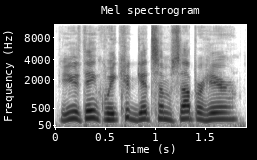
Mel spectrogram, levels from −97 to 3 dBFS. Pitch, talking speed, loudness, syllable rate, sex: 180 Hz, 280 wpm, -16 LUFS, 6.3 syllables/s, male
